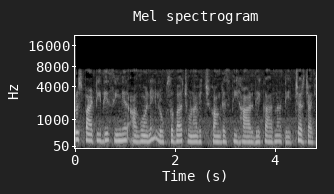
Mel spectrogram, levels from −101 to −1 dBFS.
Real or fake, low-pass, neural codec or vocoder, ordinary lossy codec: fake; 7.2 kHz; vocoder, 22.05 kHz, 80 mel bands, HiFi-GAN; none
